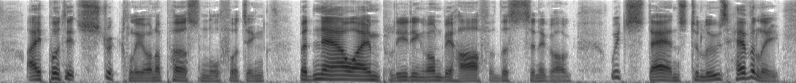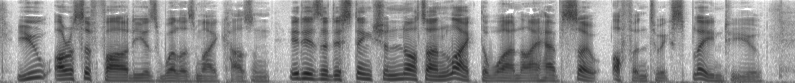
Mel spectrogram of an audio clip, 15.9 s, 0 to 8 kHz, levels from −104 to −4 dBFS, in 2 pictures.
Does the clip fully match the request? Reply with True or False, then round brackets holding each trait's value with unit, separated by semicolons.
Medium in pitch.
False (105 Hz)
